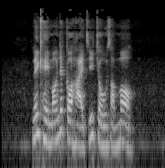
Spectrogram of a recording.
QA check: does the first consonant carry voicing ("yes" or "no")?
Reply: yes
